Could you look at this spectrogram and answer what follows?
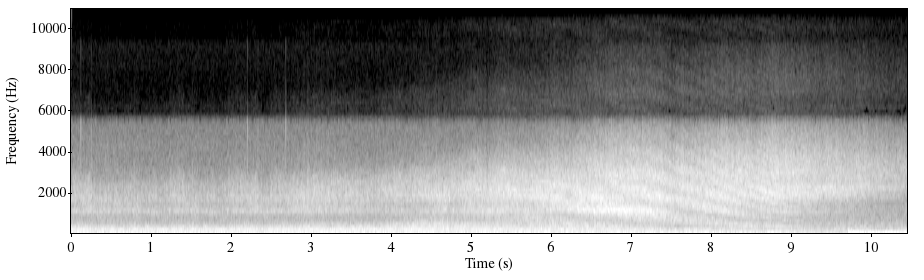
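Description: Jet airliner engines running on the runway: a loud steady rush, with a whine that falls in pitch late on. Music with low steady tones comes in near the end.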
